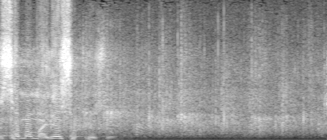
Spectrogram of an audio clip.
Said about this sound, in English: Oh, I thought you were going to clap for Jesus.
